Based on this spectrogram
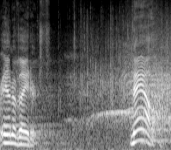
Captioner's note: cheers, applause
